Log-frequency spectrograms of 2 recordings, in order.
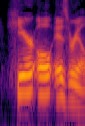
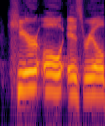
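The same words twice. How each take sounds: First: The phrase is said quickly. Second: The phrase is said slowly. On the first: The speaker calls it wrong. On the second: The speaker calls it right.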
